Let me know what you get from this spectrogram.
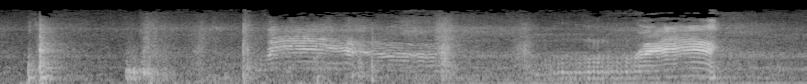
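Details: Female Siamese cat demanding affection from her returning owner indoors: several short meows and a longer wavering cry near the end, mixed with footsteps and handling noises.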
